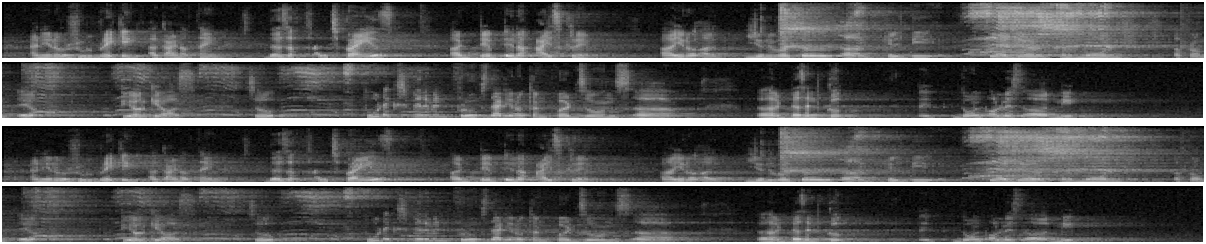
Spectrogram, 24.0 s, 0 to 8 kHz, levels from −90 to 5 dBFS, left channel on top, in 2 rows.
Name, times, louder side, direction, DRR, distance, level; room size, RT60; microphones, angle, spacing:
voice 1, 0.3-2.2 2.6-3.9 4.5-5.9 6.6-9.3 9.9-12.4 13.0-13.9 14.5-14.8 15.6-18.8 19.6-20.5 21.2-22.7, left 2 dB, 35° left, 9 dB, 0.6 m, -29 dB
Crying sobbing, 7.6-8.6 9.1-9.2 9.6-11.1 11.8-11.9 12.2-12.6 13.1-13.5 13.9-14.4 14.8-15.5 16.0-16.3, left 4 dB, 65° left, 2.4 m, -30 dB
28.0 x 23.0 x 4.7 m, 2.7 s
head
